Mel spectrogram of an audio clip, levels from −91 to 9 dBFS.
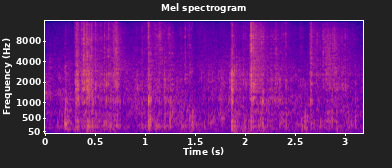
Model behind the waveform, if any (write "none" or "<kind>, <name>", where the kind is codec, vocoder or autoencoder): none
